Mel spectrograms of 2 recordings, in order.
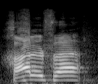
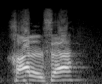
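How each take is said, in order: No difference in how they are said.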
